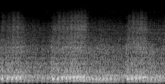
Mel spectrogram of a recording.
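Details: Motorcycle fitted with an anti-theft switch that kills the engine when a gear is engaged, idling in neutral: steady mid-pitched idle with gentle rise and fall about every half second, no knocks or rattles; normal.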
